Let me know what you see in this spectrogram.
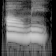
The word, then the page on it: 奥秘: ào mì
